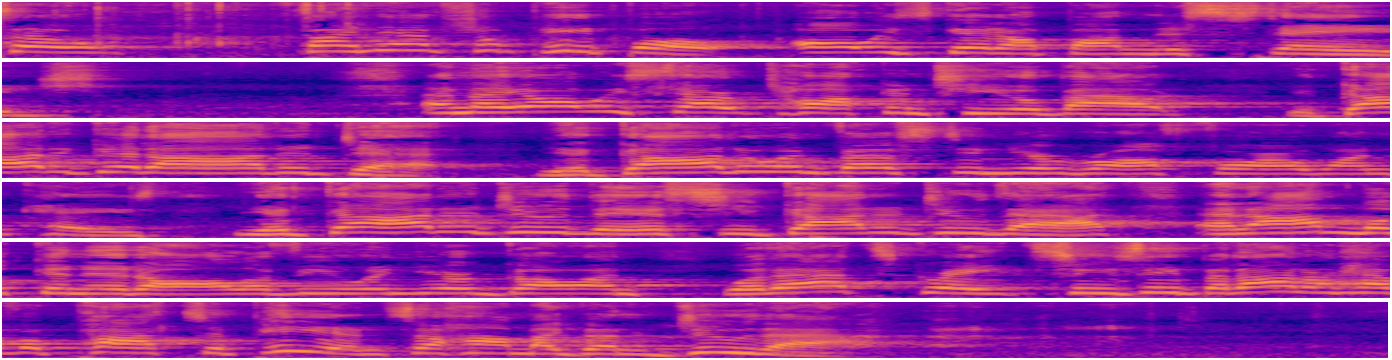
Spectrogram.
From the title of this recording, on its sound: Live From The Apollo Theater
